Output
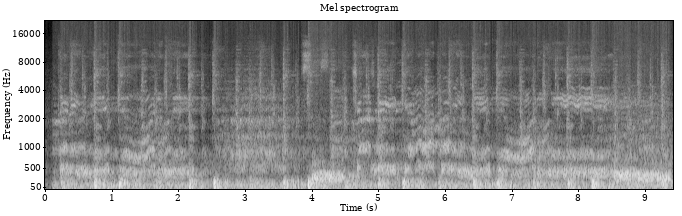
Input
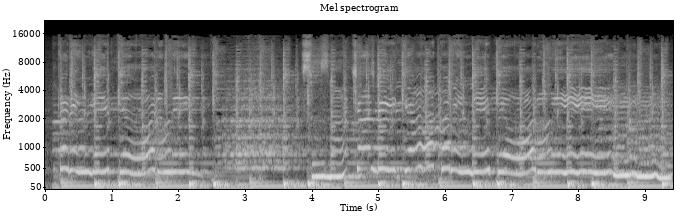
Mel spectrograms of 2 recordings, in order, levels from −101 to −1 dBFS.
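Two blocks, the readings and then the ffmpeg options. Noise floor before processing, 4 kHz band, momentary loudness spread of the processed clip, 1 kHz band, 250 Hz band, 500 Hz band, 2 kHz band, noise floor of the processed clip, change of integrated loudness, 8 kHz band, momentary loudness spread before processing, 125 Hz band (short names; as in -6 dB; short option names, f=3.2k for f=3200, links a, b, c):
-28 dBFS, -3.0 dB, 6 LU, -2.0 dB, +1.5 dB, -1.0 dB, -2.0 dB, -29 dBFS, -0.5 dB, -4.5 dB, 6 LU, +1.0 dB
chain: -af "afftfilt=real='hypot(re,im)*cos(2*PI*random(0))':imag='hypot(re,im)*sin(2*PI*random(1))':win_size=512:overlap=0.75,bass=f=250:g=5,treble=f=4k:g=-3,acrusher=bits=6:mode=log:mix=0:aa=0.000001,volume=4dB"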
